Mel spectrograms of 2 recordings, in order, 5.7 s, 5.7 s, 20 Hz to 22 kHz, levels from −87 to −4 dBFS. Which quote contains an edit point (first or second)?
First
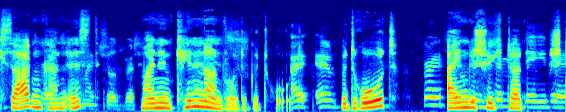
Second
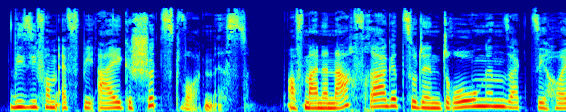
first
